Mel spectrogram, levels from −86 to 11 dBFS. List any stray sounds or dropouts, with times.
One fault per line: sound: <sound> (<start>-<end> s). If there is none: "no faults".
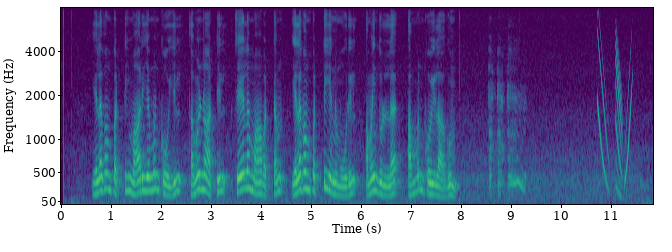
sound: throat clearing (8.5-9.4 s)
sound: chirp (10.7-11.4 s)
